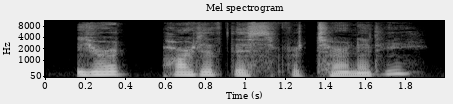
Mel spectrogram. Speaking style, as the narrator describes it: She asks, her voice curious and a tad bit judgmental

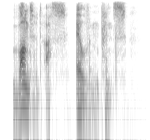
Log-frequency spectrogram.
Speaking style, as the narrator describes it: Alanon had replied coldly

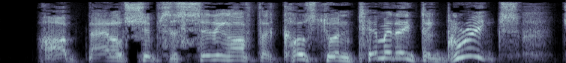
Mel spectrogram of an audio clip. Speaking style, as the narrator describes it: Jimmy Fioritos was yelling

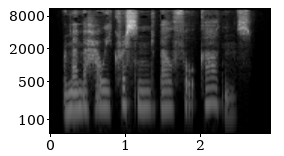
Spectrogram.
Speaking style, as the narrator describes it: he says quietly

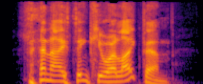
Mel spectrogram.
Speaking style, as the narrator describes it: laughed Prospero

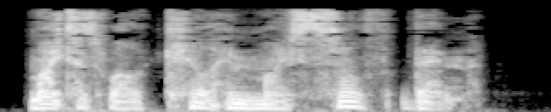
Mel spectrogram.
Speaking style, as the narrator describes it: I hiss back

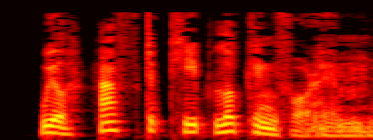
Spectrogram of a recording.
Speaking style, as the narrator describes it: Shay replied evenly

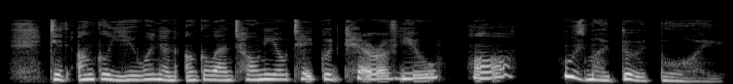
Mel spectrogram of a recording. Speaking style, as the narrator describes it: I cooed

